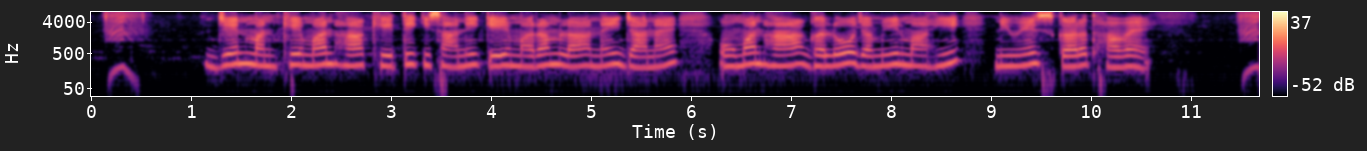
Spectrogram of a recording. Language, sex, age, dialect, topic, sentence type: Chhattisgarhi, female, 25-30, Eastern, banking, statement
